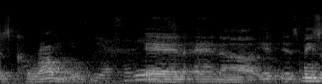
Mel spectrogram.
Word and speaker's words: Karamu: course coming here they changed the title to carol house which i understand the actual pronunciation is caramel and and uh it means a place in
